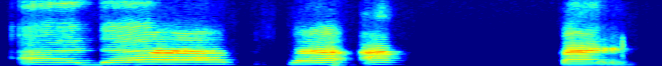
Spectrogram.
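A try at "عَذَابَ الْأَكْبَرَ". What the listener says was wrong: Adabal. Balna masuk ke lam.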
